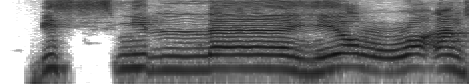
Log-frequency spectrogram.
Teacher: langsung ra-nya langsung tebal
